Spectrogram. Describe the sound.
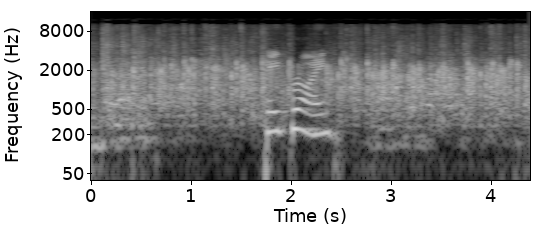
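Sustained crowd applause fills the whole stretch, dense and steady, with a brief rising whoop or cheer from a voice cutting through partway.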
